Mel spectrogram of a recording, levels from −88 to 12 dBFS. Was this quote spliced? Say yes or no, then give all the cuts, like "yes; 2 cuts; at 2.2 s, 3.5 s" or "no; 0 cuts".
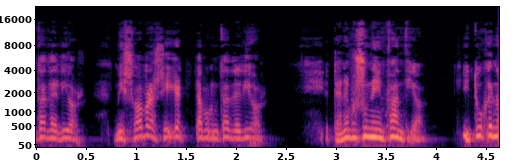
yes; 1 cut; at 2.9 s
